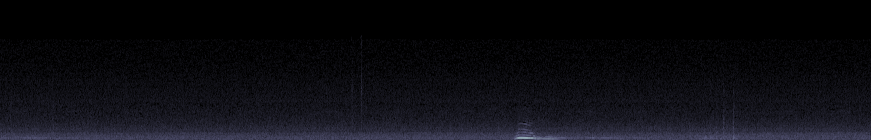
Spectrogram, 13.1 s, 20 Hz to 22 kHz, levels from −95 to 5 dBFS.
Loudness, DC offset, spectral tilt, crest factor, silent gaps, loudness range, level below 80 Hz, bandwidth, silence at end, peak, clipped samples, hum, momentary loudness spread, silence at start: -46 LUFS; under 0.1%; -5 dB/octave; 24 dB; none; 17 LU; -74 dBFS; 16 kHz; 0 s; -28 dBFS; under 0.1%; none; 11 LU; 0 s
